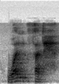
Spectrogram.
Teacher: فا حروف شفویہ میں سے ہے جو ہونٹوں سے ادا ہوتے ہیں، اور ہا گلے سے ادا ہوگا۔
